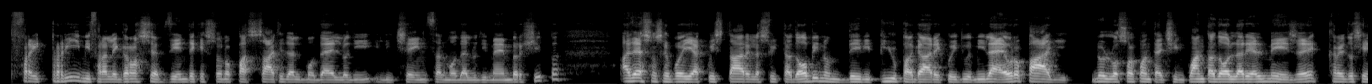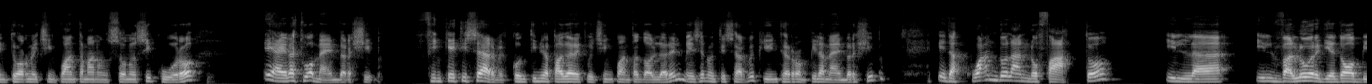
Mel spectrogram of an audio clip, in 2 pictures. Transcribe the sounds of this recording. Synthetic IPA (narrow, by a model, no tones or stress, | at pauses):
fɾaipɾiːmifɾaleɡɾɔsːead̪zːjɛnd̪ekesːoːnopasːaːt̪id̪almod̪ɛlːod̪ilit͡ʃɛnt̪salmod̪ɛlːod̪imɛmberʃipː | ad̪ɛsːosevːwɔjakːwist̪aːɾelasit̪ːad̪ɔbinond̪ɛːvipjupaɡaːɾekwejd̪uemiːlaɛwɾopaːɡi | nõnlosɔkwant̪ɛt͡ʃiŋkwant̪ad̪ɔlːaɾialmeːzekɾeːd̪osiɛint̪ornoajt͡ʃiŋkwant̪amanːonsoːnosikuːɾo | eajlat̪uːamɛmberʃipː | fiŋket̪ːisɛrvekont̪iːnwiapːaɡaːɾeit̪uɔjt͡ʃiŋkwant̪ad̪ɔlːaɾialmeːzenont̪isɛrvepjuint̪erːompilamɛmberʃipː | ed̪akwand̪olanːofat̪ːo | il | ilvaloːɾed̪iad̪ɔbi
